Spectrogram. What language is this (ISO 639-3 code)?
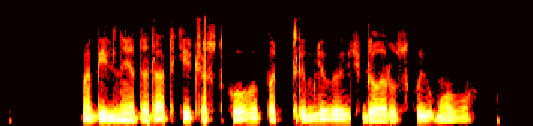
bel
